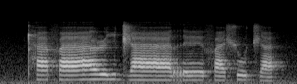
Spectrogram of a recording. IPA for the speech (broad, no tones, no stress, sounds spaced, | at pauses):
ʈʰ æ f æː ɭ i d͡ʒ æː r eː f æ ʃ u t͡ʃ æ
